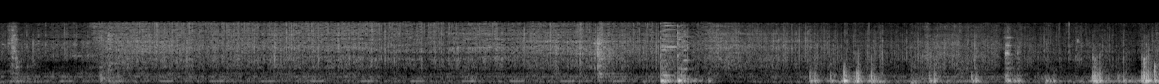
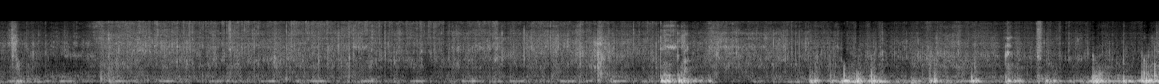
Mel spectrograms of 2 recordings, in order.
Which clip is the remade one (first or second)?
second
